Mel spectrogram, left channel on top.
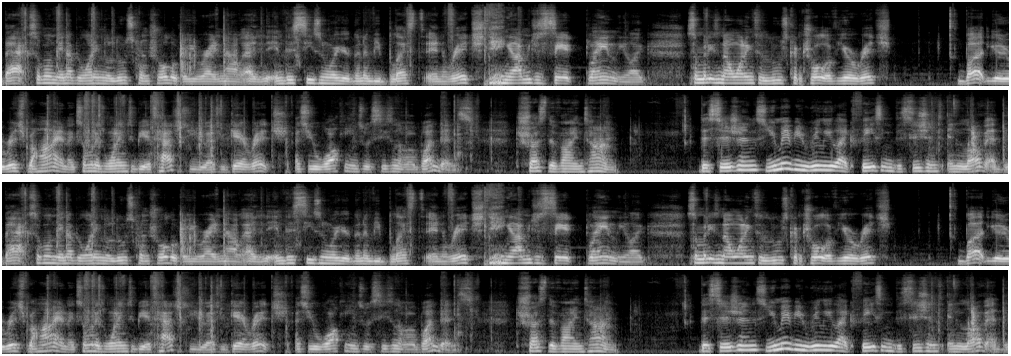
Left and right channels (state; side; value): normal; both; correlation 0.81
